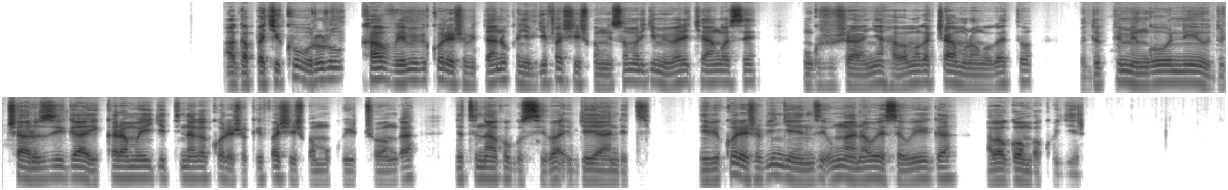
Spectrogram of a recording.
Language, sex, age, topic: Kinyarwanda, male, 25-35, education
